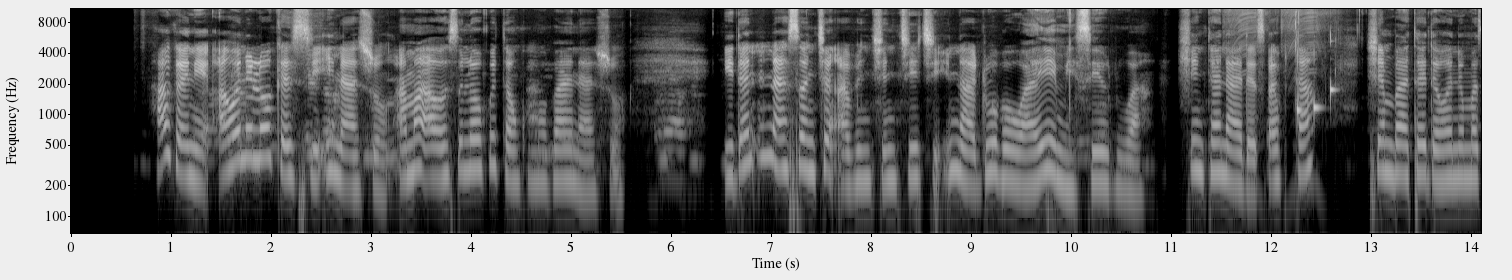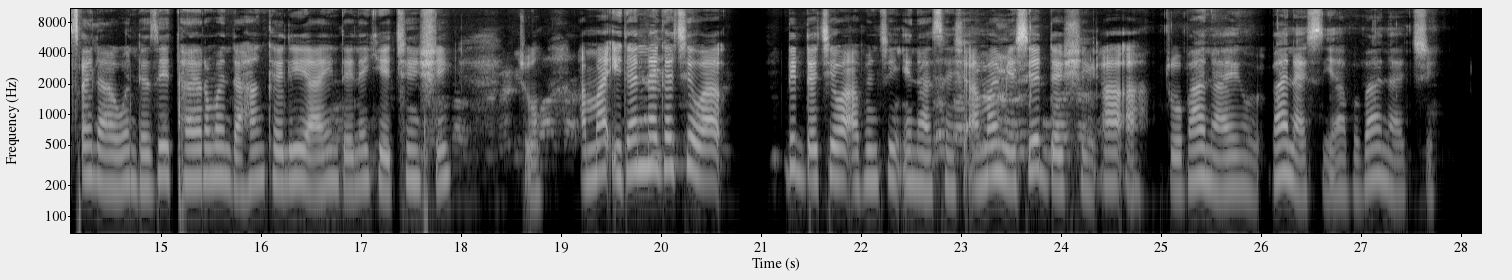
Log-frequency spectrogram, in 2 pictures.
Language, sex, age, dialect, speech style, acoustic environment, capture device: Hausa, female, 35-44, Nigeria - Kano, happy; excited; focused; relaxed, nature; silence, mobile / Linux / Chrome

